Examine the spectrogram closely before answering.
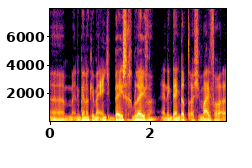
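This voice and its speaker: The speaker's somewhat breathy voice moves at a fairly quick pace in a very clean recording with a silent background. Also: man. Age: 30s. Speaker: entrepreneur. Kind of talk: interview. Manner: hesitant.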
